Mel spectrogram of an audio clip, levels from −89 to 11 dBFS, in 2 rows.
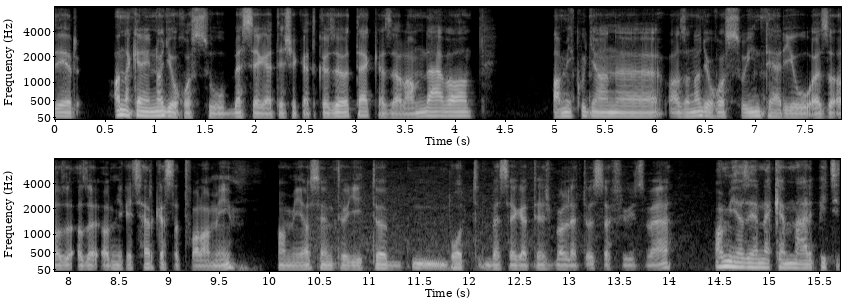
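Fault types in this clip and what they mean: Speech cut by the noise suppressor: The suppressor treated part of the speech as noise and turned it down along with the background. Just after "mondjuk egy szerkesztett valami", from 9.67 to 9.86 s, around 150 ms of sound dips by up to about 14 dB and sounds swallowed.
Noise suppressor catching up: The room noise jumps by about 18 dB near 10.5 s, and the suppressor's noise estimate lags behind. After "egy szerkesztett valami ami", from 10.38 to 10.93 s, the noise passes with only about 5 dB reduction, then settles over 550 ms.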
